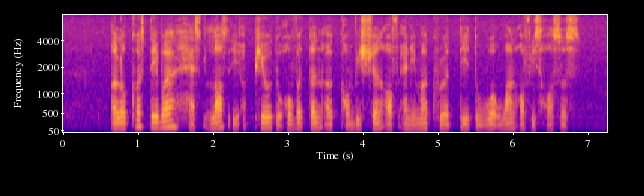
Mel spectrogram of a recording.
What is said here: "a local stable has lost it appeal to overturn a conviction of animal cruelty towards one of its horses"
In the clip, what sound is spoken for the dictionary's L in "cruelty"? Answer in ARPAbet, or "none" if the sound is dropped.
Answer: none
